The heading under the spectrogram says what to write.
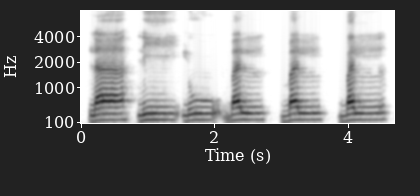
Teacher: Kemudian tawassut, pertengahan antara syiddah, tertahannya suara, dengan rokhawah, terlepasnya suara. Jadi huruf lam memiliki sifat tawassut, dia tidak tertahan dan tidak pula terlepas.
